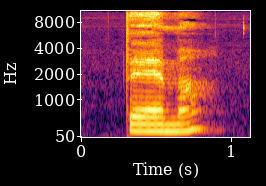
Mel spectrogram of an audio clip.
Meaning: topic, theme
- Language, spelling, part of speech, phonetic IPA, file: Czech, téma, noun, [ˈtɛːma], Cs-téma.ogg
